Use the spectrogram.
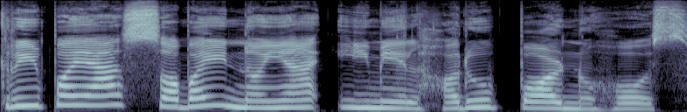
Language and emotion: Nepali, neutral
